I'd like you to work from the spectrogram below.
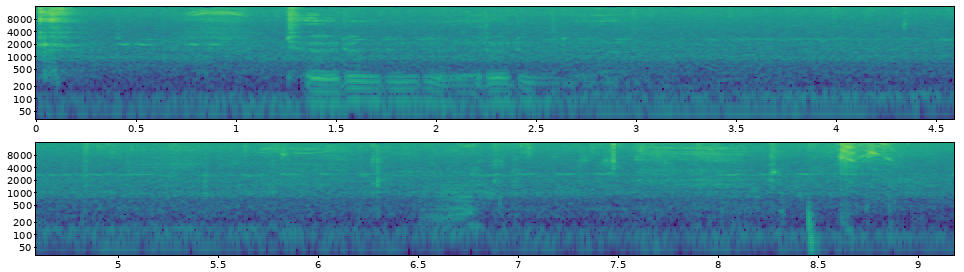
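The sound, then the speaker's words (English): Outdoor ambience with a steady low rumble of passing traffic, while a few faint, scattered bird chirps rise briefly above it. “Here come the birds, in some traffic.”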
